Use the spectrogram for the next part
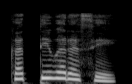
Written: ಕತ್ತಿವರಸೆ

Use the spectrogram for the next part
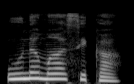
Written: ಊನಮಾಸಿಕ

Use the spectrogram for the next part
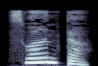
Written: ಸ್ವಾಂತ

